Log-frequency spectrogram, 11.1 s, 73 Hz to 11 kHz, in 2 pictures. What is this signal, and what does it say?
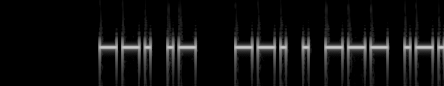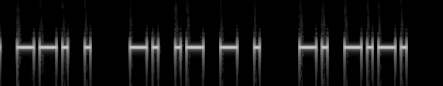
Morse code, heard as a keyed tone, about 17 wpm, 700 Hz. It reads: GA GEORGE NATE NC
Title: K1USN SST QSO Practice - 17wpm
